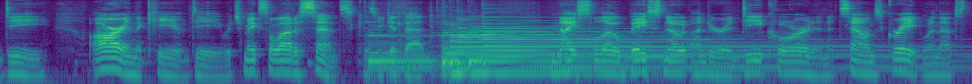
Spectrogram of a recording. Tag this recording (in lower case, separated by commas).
acoustic guitar, guitar, strum, musical instrument, plucked string instrument, music, speech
